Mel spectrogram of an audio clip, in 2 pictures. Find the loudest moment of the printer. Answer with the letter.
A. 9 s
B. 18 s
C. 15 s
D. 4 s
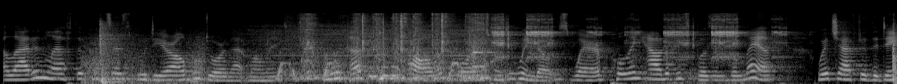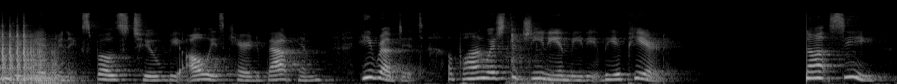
D.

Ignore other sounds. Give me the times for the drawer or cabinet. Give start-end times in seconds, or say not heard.
0.8-2.0, 8.9-9.7, 14.0-14.7.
